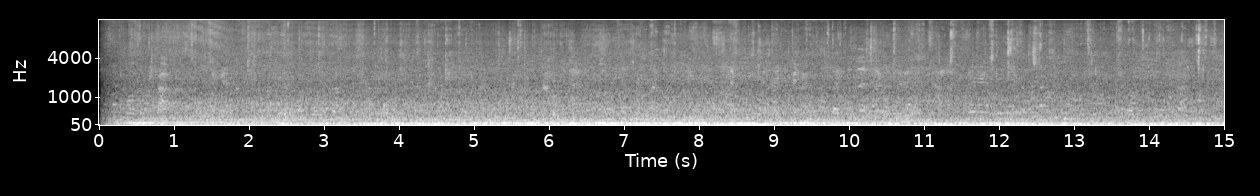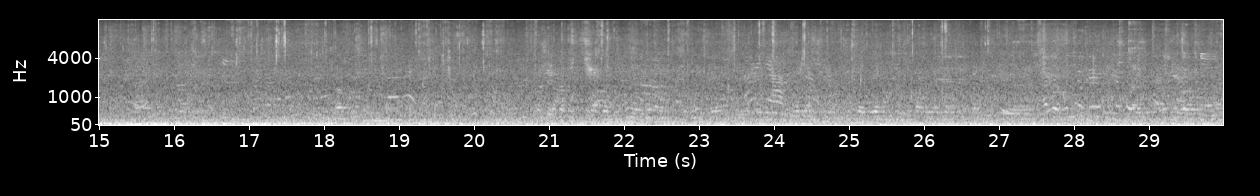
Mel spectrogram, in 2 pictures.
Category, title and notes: Soundscapes > Urban
04. AMBIENCE Jarmark Jakubowy Distant Crowd Festival Market Cathedral Street Old Town Music Traffic Zoom F3 SO.1
Jarmark Jakubowy 2025.07.26 Annual festival held by Archcathedral in Szczecin. Field recording in the Old Town district, including crowd, traffic, marketplace, discussion, background music, children, conversation and city ambience. Recorded with Zoom F3 and Sonorous Objects SO.1 microphones in stereo format.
